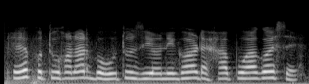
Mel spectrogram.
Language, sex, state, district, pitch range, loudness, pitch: Assamese, male, Assam, Sonitpur, 260-290 Hz, -14 LUFS, 275 Hz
